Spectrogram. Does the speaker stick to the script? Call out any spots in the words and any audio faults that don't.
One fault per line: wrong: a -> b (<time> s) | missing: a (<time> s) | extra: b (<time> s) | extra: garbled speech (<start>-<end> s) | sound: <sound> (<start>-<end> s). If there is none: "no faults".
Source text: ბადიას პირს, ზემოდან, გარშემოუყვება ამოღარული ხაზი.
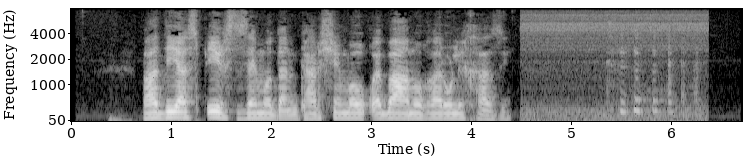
sound: laugh (5.3-6.3 s)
